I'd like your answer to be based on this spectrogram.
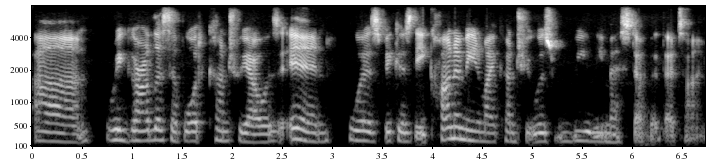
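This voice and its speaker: With a Bulgarian accent, a woman talks at a moderate pace and medium pitch, using ordinary pitch variation and hardly any pauses. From Bulgaria (Sofia). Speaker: immigrant, former au pair. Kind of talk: interview.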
